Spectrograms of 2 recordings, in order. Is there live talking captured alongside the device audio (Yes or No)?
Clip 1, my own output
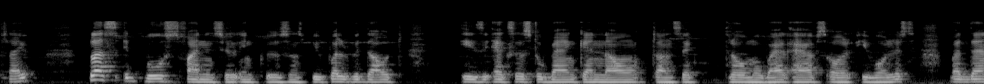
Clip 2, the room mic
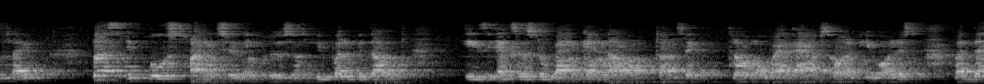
No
